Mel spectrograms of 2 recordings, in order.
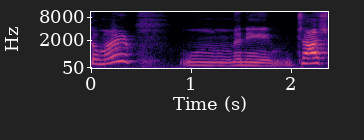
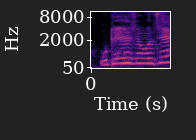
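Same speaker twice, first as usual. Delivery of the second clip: ordinary talk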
